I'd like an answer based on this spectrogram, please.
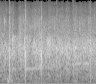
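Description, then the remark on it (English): An audience in Santa Cruz applauds for independent bookstores: a dense, steady wash of clapping at moderate volume, with a few sharper individual claps popping out at regular intervals and no voices over it. “Yeah, let's hear it for the independent bookstores.”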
